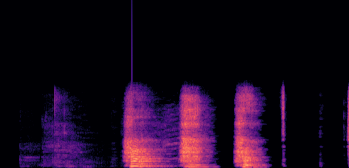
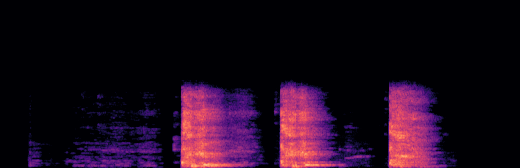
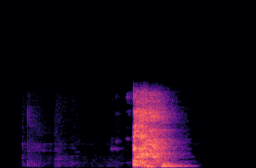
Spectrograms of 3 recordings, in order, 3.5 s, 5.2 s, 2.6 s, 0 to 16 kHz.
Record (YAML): exhalation_length: 3.5 s
exhalation_amplitude: 32768
exhalation_signal_mean_std_ratio: 0.38
three_cough_length: 5.2 s
three_cough_amplitude: 30802
three_cough_signal_mean_std_ratio: 0.41
cough_length: 2.6 s
cough_amplitude: 29078
cough_signal_mean_std_ratio: 0.32
survey_phase: beta (2021-08-13 to 2022-03-07)
age: 18-44
gender: Female
wearing_mask: 'No'
symptom_none: true
smoker_status: Ex-smoker
respiratory_condition_asthma: false
respiratory_condition_other: false
recruitment_source: REACT
submission_delay: 3 days
covid_test_result: Negative
covid_test_method: RT-qPCR
influenza_a_test_result: Negative
influenza_b_test_result: Negative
